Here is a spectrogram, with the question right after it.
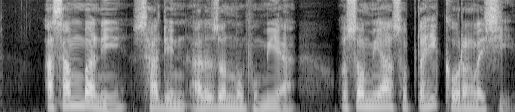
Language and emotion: Bodo, neutral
